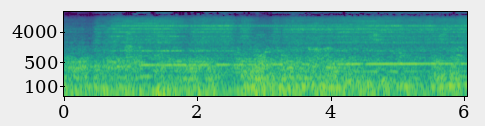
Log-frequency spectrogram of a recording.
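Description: Kintetsu local train running, heard from inside the car: a steady rumble of wheels on the rails, with steady high whining tones and a squeal of the wheels on the curving track that sets in about a second in and holds again from about two-thirds of the way through.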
